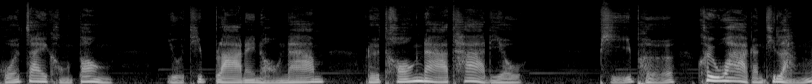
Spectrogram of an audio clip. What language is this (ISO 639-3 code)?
tha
